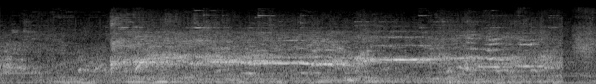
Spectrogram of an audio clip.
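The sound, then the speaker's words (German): Visitors scream loudly and continuously right at the start of the Goals Haus at a horror attraction, where they are greeted with flamethrowers and chainsaws; overlapping shrieks and yells rise suddenly after a brief murmur and cut off near the end. “Ja, man hört schon, es wird auf jeden Fall viel geschrien.”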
